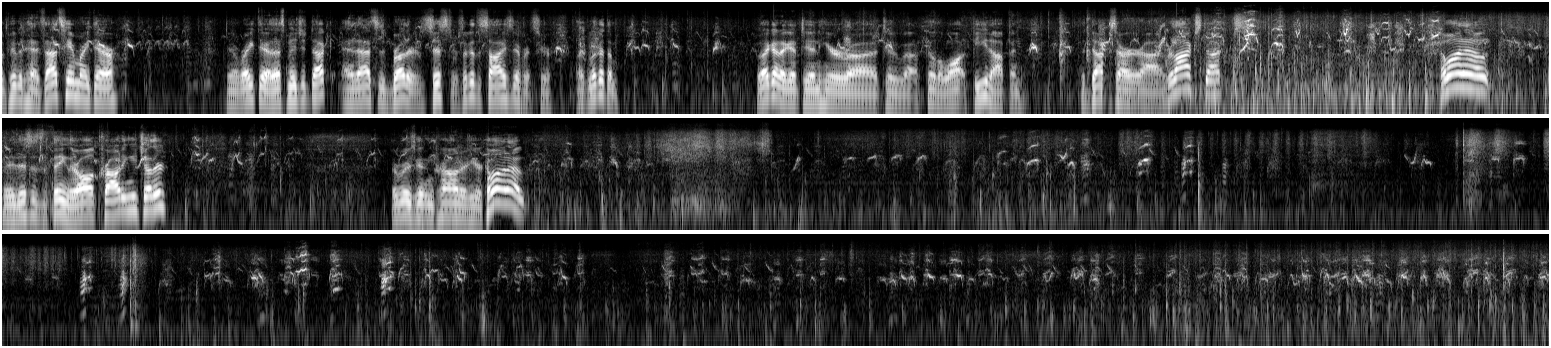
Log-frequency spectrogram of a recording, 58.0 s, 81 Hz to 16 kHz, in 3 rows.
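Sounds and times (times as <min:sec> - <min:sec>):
ducklings peeping: 0:00.0 - 0:58.0
rustles and knocks: 0:05.5 - 0:24.8, 0:25.9 - 0:58.0.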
